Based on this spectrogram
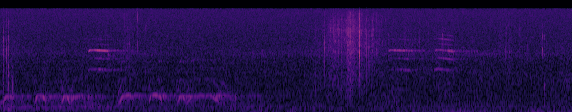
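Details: A Barred Owl heard unexpectedly while a cardinal's song was being filmed gives a rhythmic run of deep, wavering hoots for about four seconds. Thin whistled notes from another bird and a sharp click follow.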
